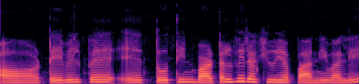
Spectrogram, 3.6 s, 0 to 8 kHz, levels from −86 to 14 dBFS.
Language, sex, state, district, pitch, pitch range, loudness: Hindi, female, Himachal Pradesh, Shimla, 215 Hz, 205-230 Hz, -18 LUFS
